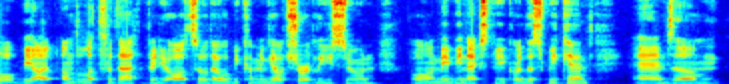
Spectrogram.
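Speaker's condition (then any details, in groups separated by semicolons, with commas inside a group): No condition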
